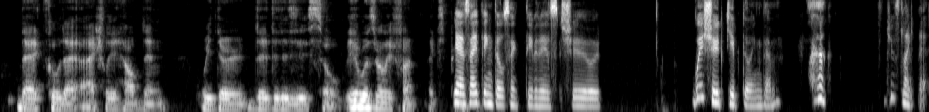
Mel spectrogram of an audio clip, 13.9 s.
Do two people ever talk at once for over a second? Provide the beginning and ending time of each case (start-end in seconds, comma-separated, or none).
none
